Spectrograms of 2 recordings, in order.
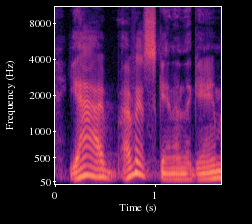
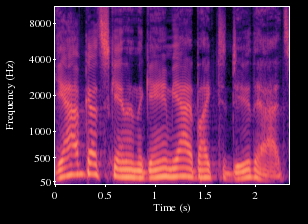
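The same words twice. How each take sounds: First: Said in the usual way. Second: Laughing while repeating it, a bit louder and higher; laughing at himself, louder. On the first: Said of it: "I couldn't think of anything more intelligent to say". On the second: Retold or imitated. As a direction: chuckle through the repeat of your own reply.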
